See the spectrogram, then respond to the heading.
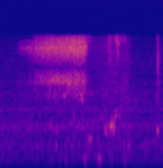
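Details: Mechanical ventilator sound: a soft, steady hiss of airflow builds and holds about a second, then fades with a brief puff at the end, a ventilator breath; the speaker says it is his ventilator.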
